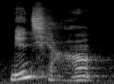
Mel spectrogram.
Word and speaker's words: 勉强: 第二个读音也只有一个词，勉强。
